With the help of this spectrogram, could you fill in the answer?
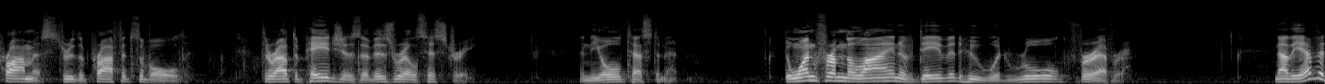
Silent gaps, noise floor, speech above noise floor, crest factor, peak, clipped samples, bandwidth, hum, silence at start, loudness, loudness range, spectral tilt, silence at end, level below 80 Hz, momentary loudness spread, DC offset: none; -66 dBFS; 43 dB; 22 dB; -2 dBFS; under 0.1%; 11.5 kHz; none; 0 s; -23 LUFS; 8 LU; -6 dB/octave; 0 s; -70 dBFS; 15 LU; under 0.1%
